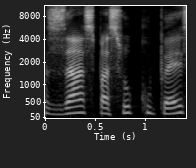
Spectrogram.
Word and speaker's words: Zaspaso Koupes: Il s'agit d'une chanson qui emprunte donc ses mélodies à la Grèce, au Kosovo, ça s'appelle, je ne sais pas si je le prononce bien, Zaspaso Koupes, donc c'est une chanson grecque. – Zaspaso Koupes, parfait.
